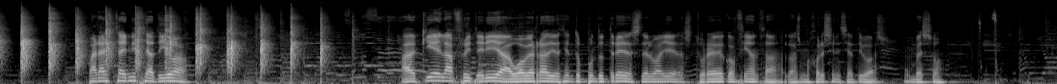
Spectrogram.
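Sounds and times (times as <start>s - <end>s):
applause: 0.0s - 3.7s
speech: 0.9s - 2.0s, 4.0s - 9.7s.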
